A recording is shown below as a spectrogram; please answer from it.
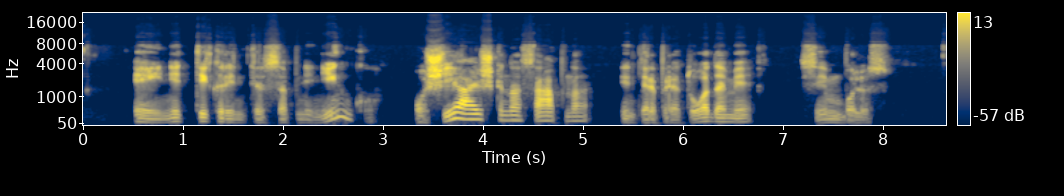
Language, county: Lithuanian, Klaipėda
